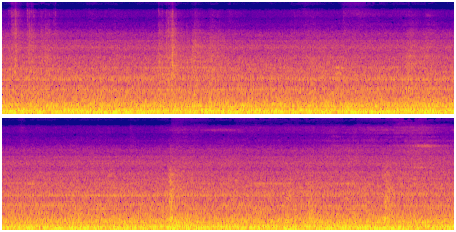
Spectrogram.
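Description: Diesel railcar running along the line: a steady low rumble of engine and wheels, with a few faint clicks from the rails.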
